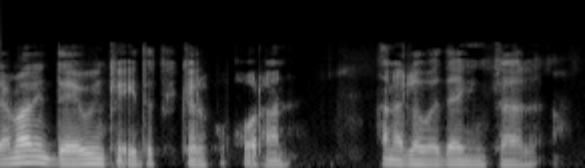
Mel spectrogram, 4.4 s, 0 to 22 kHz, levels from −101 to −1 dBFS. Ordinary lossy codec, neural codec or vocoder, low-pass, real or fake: none; codec, 16 kHz, 2 kbps, X-Codec, WavLM features, trained on Multilingual LibriSpeech; none; fake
